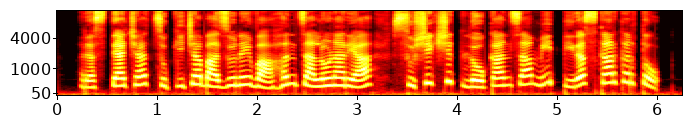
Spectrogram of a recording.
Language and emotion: Marathi, disgusted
